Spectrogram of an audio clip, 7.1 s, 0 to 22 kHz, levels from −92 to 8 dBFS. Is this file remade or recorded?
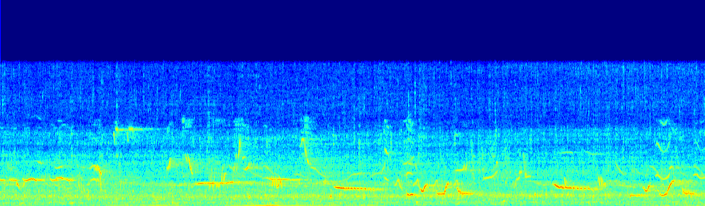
recorded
